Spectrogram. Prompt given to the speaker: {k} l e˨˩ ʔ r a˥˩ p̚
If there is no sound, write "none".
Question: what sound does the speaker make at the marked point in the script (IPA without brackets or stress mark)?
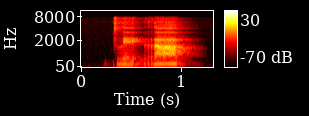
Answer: k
